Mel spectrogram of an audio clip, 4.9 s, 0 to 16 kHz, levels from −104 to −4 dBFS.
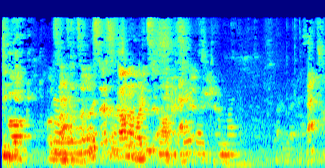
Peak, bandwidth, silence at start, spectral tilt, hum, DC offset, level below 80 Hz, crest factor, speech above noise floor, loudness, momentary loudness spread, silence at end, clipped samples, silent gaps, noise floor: -6 dBFS; 11.5 kHz; 0.05 s; -5 dB/octave; none; under 0.1%; -50 dBFS; 18 dB; 24 dB; -24 LUFS; 12 LU; 0 s; under 0.1%; none; -48 dBFS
